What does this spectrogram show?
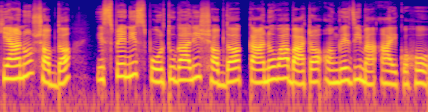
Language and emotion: Nepali, neutral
